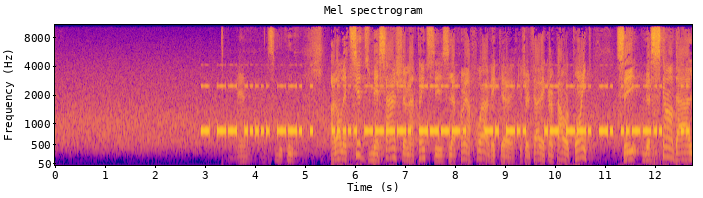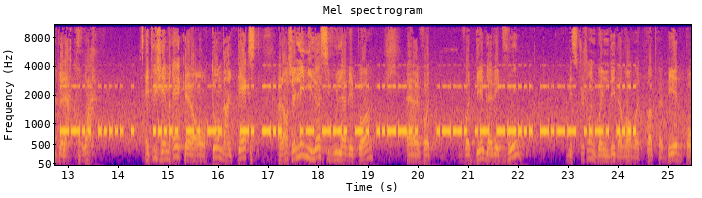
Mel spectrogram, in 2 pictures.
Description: Morse code, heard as a keyed tone, machine-sent, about 22 wpm, 830 Hz. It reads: TM5GE 599 ND AGN? IZ5E 5NN ND AGN? PA7YFH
